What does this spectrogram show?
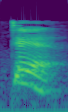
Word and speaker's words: tear: We call it as tear.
